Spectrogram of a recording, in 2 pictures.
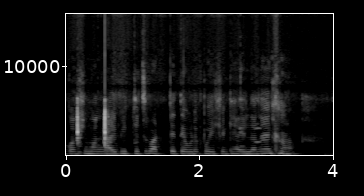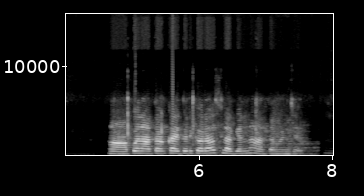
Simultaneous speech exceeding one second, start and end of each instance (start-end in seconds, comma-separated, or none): none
